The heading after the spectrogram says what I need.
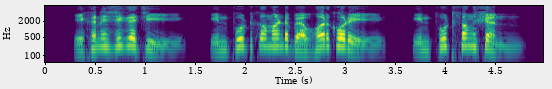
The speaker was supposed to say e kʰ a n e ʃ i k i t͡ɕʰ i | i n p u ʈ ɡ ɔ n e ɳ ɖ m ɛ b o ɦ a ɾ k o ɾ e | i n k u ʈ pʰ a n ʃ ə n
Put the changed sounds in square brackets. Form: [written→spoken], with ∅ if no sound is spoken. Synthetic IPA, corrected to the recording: e kʰ a n e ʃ i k [i→e] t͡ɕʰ i | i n p u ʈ [ɡ→k] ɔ [n→m] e ɳ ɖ [m→b] ɛ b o ɦ a ɾ k o ɾ e | i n [k→p] u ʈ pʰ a [n→ŋ] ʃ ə n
